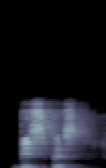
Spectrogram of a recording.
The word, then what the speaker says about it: bíceps: Por exemplo, a palavra bíceps. Bíceps. Olha o bíceps. Então, bíceps, a sílaba forte é essa daqui.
